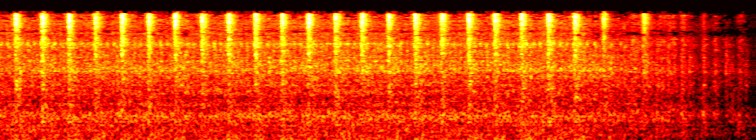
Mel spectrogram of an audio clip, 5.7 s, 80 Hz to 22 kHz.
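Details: Cummins ISX15 truck diesel idles with a sharp, regular puffing tick and an uneven lumpy beat from a misfiring cylinder with a massive compression leak, indicating engine failure.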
